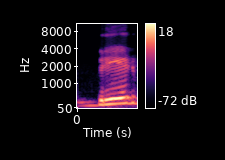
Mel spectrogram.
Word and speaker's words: bread: जैसे for example देखिए, BREAD, ब्रेड में ई आया, तो BRED में ए साइलेंट है, तो ब्रेड पढ़ते हैं।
